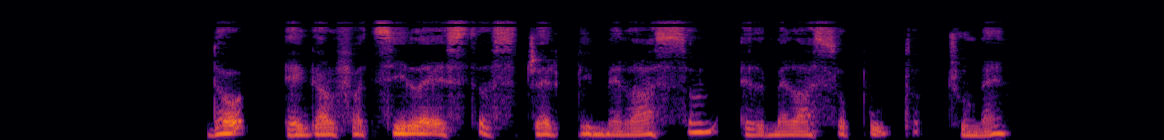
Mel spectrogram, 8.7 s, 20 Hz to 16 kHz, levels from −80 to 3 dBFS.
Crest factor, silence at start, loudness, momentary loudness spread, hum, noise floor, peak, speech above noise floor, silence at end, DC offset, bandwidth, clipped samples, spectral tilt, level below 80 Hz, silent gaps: 20 dB; 1.55 s; -31 LUFS; 12 LU; none; under -90 dBFS; -12 dBFS; over 60 dB; 1.2 s; under 0.1%; 9.6 kHz; under 0.1%; -4.5 dB/octave; -74 dBFS; 1.87-2.12 s, 3.89-3.95 s, 4.21-4.33 s, 5.41-5.55 s, 6.39-6.47 s, 6.69-6.78 s, 6.94-7.11 s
